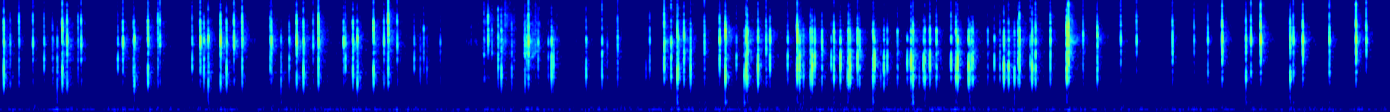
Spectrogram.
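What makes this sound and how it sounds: Long nails tap rapidly across the glass touchscreen of a Nintendo Switch handheld console with a plastic body. The taps come as quiet, sharp, bright clicks in irregular clusters, with a faint low hum underneath.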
